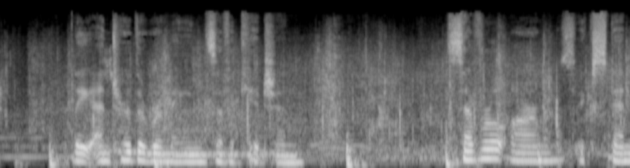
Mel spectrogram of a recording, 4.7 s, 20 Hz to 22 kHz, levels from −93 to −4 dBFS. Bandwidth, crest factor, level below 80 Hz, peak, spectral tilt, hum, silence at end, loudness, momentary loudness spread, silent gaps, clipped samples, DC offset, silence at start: 17 kHz; 16 dB; -46 dBFS; -8 dBFS; -4 dB/octave; none; 0 s; -23 LUFS; 11 LU; none; under 0.1%; under 0.1%; 0 s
